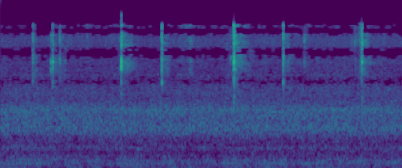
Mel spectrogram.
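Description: A thin blade scores a crosshatch pattern into the surface of a solid blue soap bar held in the hand. It produces a series of short, crisp, bright scratching ticks at a fairly even pace over a steady low background rumble.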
